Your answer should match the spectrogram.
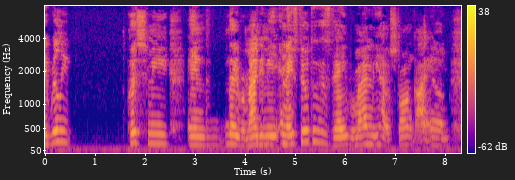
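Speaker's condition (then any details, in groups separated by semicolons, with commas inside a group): Cerebral palsy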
